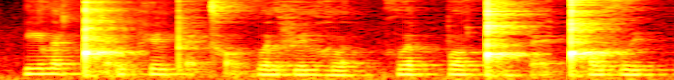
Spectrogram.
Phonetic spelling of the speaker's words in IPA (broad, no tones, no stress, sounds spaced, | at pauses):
i l ə l ǃʰ ɛ̰ l pʰ y l pʼ ɛ̰ tʰ ɔ̰ kʷ a l f y l ɔ̤ l | kʷʰ ɛ pː o ǃʰ ɔ̤ ʔ ɛ̰ ǃʰ ɔ xʷ i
